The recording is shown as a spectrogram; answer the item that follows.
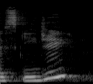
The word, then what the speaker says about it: Tsukiji: I think it's, I think the T is silent, so Tsukiji. – Tsukiji Fish Market.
